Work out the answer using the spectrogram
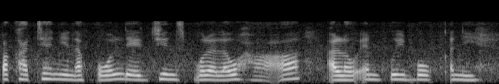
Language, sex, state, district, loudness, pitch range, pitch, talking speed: Mizo, female, Mizoram, Aizawl, -18 LUFS, 210-230 Hz, 225 Hz, 215 wpm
